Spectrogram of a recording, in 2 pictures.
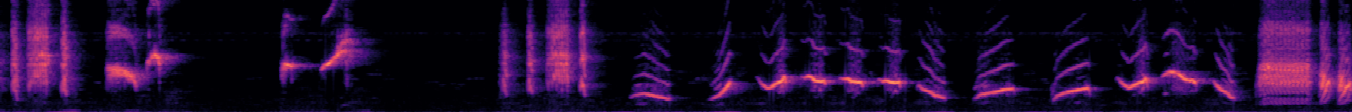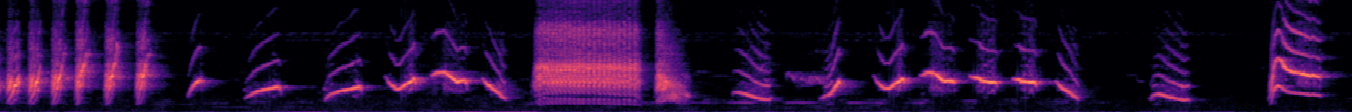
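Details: Long-tailed shrike, a loud, constantly singing bird used as a lure to get reluctant shrikes singing. Varied run of sharp downslurred whistles and short chirps, broken by two dense buzzy rattles, with brief pauses between phrases.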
